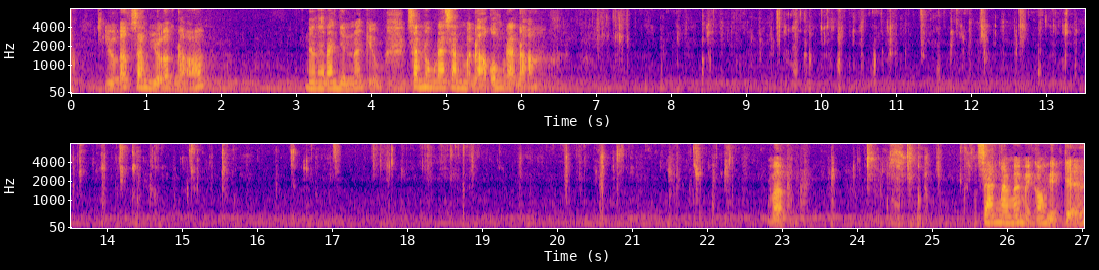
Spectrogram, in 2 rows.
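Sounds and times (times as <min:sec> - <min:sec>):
steady low hum: 0:00.0 - 0:27.0
chewing and biting: 0:06.7 - 0:22.8, 0:23.6 - 0:25.7.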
